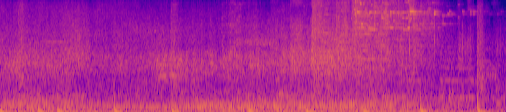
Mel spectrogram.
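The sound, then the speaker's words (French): Glassy shattering of energy rays smashing through a thin defensive barrier: a sustained, broad crashing roar that holds for about five seconds, with bright, high glinting fragments near the end and no voices. “Les rayons firent voler en éclats la maigre barrière de défense du sergent-chef.”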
